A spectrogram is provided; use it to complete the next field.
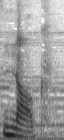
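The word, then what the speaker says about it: knock: topic लिया हुआ है अब तक की is silent in नॉक नॉक है उसमें के लेटर शुरू में लिखा हुआ है वह साइलेंट होता है उसको प्राणों नहीं किया जाता राइट टू ड्रॉप्स सविता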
